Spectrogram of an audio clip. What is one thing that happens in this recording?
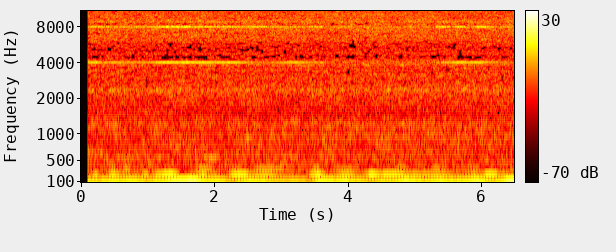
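An orbital sander whirs steadily against a metal car door.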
